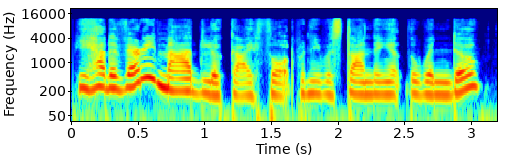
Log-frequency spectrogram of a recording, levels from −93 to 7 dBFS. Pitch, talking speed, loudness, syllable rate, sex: 210 Hz, 280 wpm, -16 LUFS, 6.0 syllables/s, female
